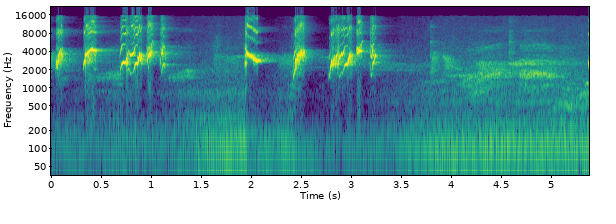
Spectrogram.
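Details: White-rumped shama goaded into a fighting song with tail snapping: bright, loud, high whistled phrases in short clusters, mixed with crisp broadband clicks, then a softer trailing warble with faint low rumble behind.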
